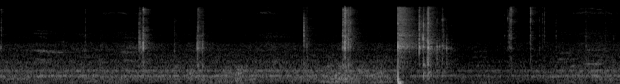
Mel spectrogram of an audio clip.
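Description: Spring-loaded crocodile clips of a handheld battery tester clicking and clacking as they are handled and clamped onto a battery's metal terminals: a scatter of sharp clicks, the loudest about four seconds in, over a faint steady hum.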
